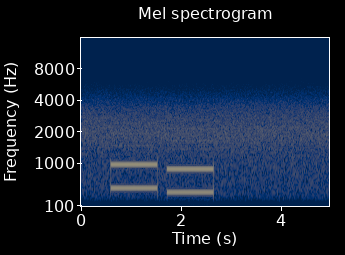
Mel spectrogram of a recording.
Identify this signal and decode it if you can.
Aircraft SELCAL, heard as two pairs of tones, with radio hiss. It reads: EM-CL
